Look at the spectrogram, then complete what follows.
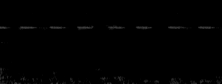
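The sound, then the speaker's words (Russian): Crickets chirp faintly in a steady, regular run of many short, high-pitched pulses over a quiet low background. “Теперь из-за сверчков в записи тишина вырезаться не будет?”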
